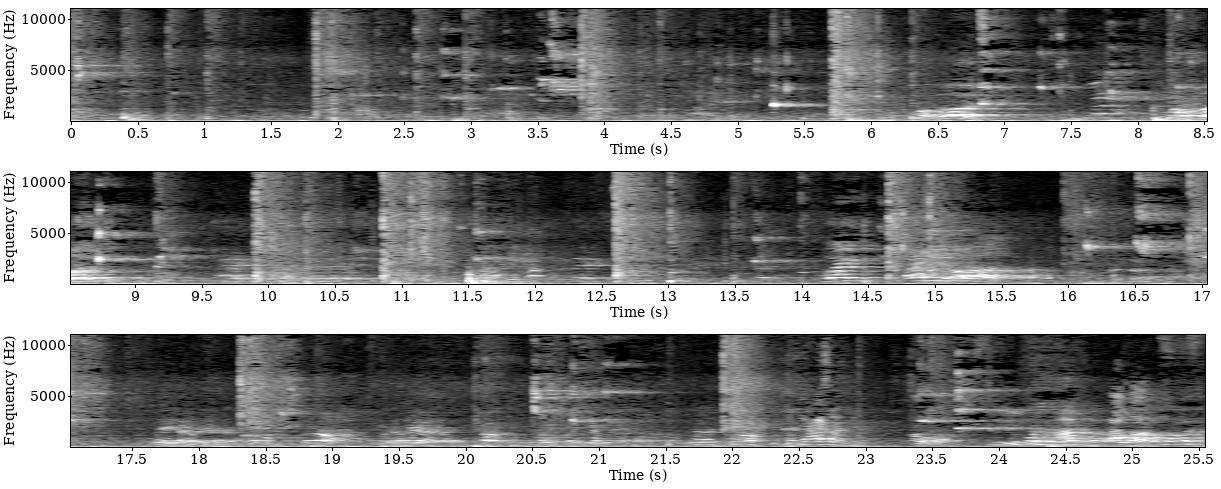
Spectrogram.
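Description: Badminton rackets striking a shuttlecock during rallies: sharp cracks at irregular intervals of about a second or two, echoing in a large hall, with voices of players chatting in the background.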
